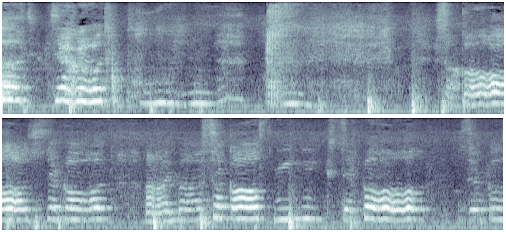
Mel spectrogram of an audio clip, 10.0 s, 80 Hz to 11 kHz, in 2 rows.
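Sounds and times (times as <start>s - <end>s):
child singing: 0.0s - 2.2s, 4.4s - 10.0s.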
